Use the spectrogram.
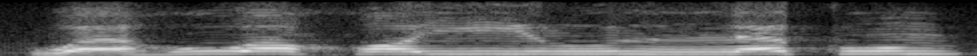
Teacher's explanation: وهو خير مرققة للجميع على الوقف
